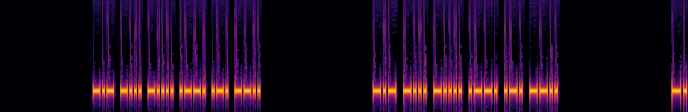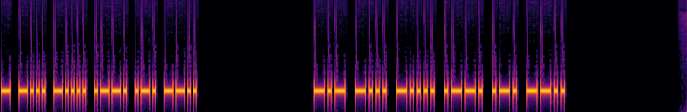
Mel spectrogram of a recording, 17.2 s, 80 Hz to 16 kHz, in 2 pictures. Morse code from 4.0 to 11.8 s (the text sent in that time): KB6PRZ KB6PRZ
